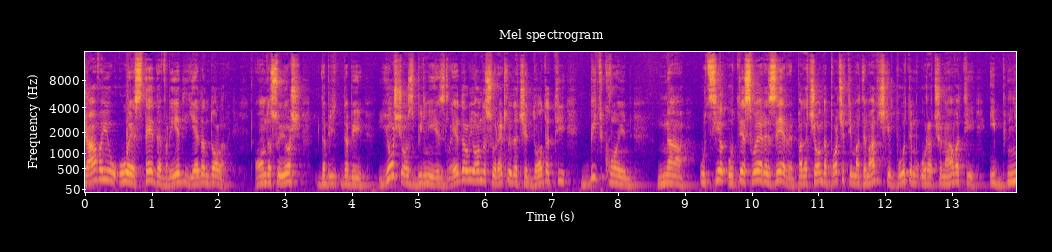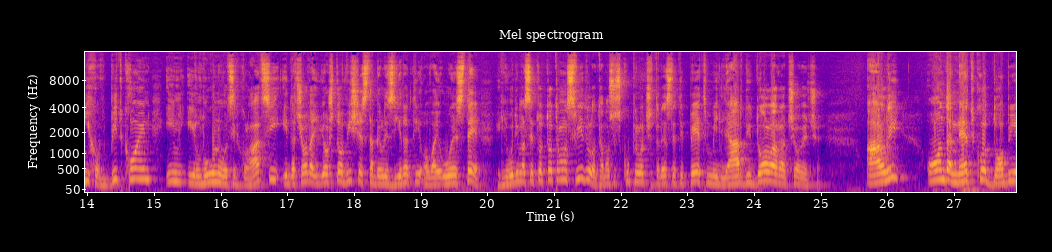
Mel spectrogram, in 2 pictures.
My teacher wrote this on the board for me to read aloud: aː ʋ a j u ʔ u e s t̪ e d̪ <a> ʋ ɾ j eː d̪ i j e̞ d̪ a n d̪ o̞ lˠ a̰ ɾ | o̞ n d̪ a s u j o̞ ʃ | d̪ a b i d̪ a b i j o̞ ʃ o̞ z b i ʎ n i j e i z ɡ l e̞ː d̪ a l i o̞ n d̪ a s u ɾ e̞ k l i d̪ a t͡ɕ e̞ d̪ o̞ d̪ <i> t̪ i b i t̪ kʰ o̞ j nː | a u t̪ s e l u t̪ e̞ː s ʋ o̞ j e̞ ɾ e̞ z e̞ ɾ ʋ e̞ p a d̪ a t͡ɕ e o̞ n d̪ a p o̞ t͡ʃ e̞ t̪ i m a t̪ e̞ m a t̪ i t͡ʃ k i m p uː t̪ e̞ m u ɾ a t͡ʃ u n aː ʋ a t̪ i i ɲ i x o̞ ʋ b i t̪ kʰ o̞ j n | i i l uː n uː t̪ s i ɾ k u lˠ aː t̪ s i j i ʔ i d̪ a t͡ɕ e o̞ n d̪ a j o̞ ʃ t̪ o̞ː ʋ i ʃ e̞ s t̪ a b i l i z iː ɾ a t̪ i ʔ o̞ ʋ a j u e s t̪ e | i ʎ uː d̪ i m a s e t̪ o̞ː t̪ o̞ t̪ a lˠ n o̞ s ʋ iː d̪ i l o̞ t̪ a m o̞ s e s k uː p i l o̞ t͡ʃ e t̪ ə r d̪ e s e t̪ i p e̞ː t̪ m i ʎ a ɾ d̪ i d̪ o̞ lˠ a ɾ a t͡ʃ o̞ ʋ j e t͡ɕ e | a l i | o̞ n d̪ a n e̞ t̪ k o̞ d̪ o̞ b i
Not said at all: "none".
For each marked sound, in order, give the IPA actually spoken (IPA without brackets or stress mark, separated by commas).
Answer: a, a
